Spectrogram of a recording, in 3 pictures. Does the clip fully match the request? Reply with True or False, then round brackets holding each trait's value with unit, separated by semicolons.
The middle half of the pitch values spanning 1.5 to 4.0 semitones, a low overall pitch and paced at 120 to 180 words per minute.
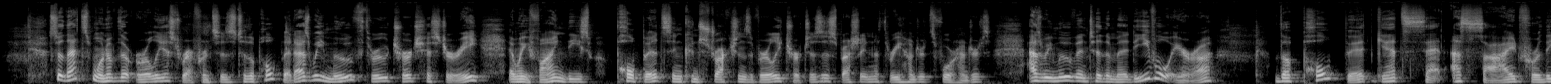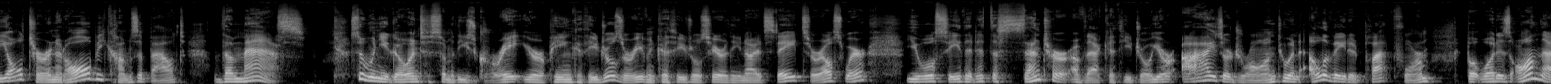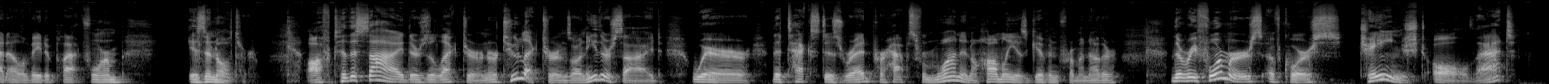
False (4.9 semitones; 120 Hz; 175 wpm)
